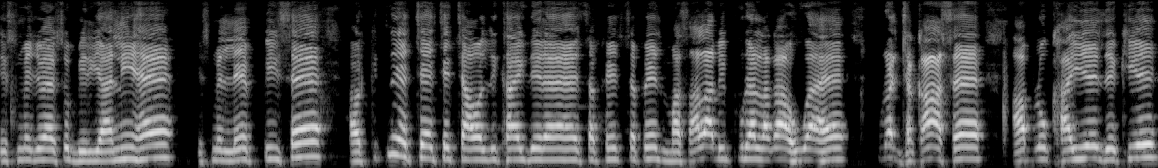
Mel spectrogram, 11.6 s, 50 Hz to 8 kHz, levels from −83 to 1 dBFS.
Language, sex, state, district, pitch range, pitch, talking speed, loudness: Hindi, male, Bihar, Gopalganj, 195-220 Hz, 200 Hz, 175 wpm, -16 LUFS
